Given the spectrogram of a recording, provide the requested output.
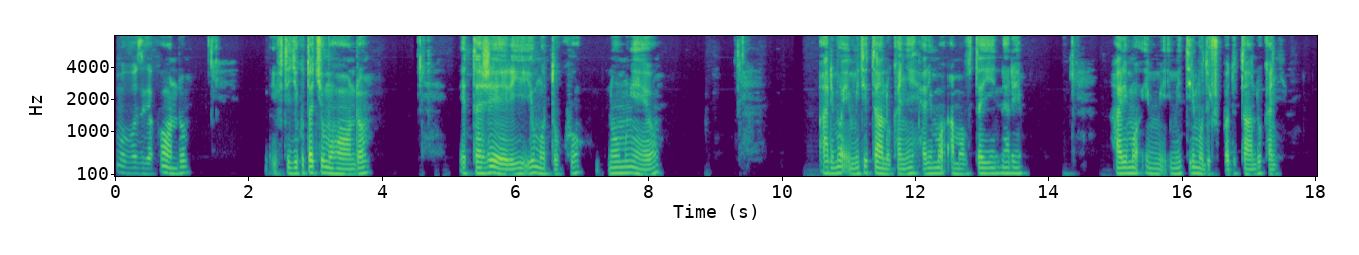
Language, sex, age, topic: Kinyarwanda, male, 25-35, health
